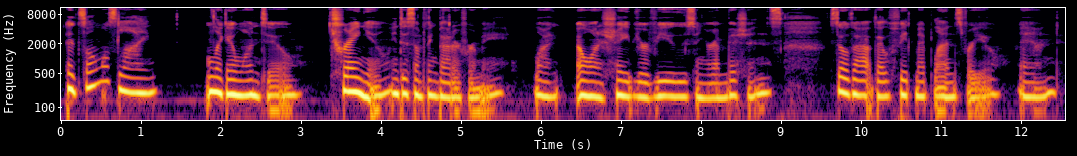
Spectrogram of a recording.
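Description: A young woman whispering an intimate, coaxing audio roleplay in a soft, commanding way. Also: fairly low pitch, creaky, no room sound, clean studio sound.

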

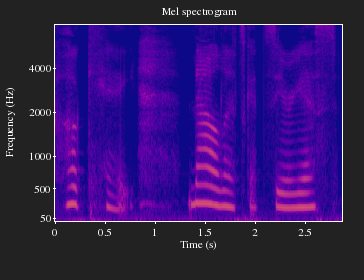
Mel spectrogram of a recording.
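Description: A woman's voice: on the high side, fairly even intonation, dry recording. A woman voicing a mocking, obsessive female hypnotist who keeps a captive under her control, in an audio roleplay. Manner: teasing, slow and breathy, often laughing.

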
